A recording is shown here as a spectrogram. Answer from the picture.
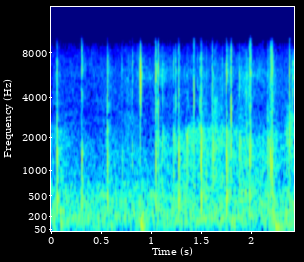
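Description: Light, scattered applause: a few people clapping in irregular, sparse claps, one clap louder than the rest a little under a second in.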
